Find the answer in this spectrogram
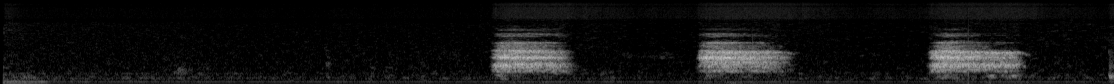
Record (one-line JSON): {"exhalation_length": "11.1 s", "exhalation_amplitude": 16340, "exhalation_signal_mean_std_ratio": 0.43, "survey_phase": "alpha (2021-03-01 to 2021-08-12)", "age": "45-64", "gender": "Female", "wearing_mask": "No", "symptom_none": true, "symptom_onset": "8 days", "smoker_status": "Never smoked", "respiratory_condition_asthma": false, "respiratory_condition_other": false, "recruitment_source": "REACT", "submission_delay": "1 day", "covid_test_result": "Negative", "covid_test_method": "RT-qPCR"}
